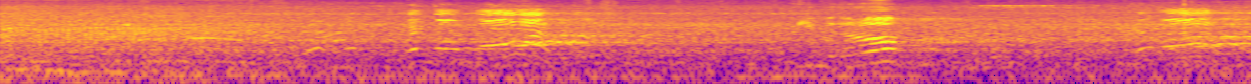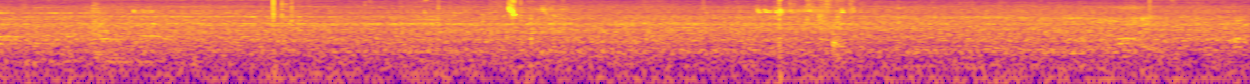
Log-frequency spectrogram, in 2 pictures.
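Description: A few short, rising shouts from footballers on the pitch, the loudest about four seconds in, over a steady low background rumble of city traffic.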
